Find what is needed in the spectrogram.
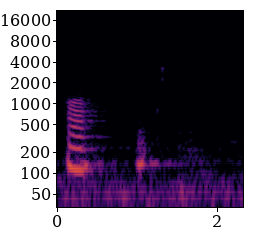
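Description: A man's short voiced hesitation sound, then a faint click about a second later, over quiet room tone.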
